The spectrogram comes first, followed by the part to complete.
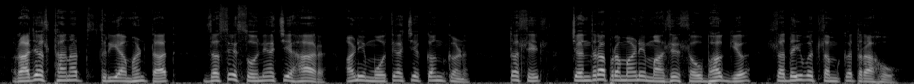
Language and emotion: Marathi, neutral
